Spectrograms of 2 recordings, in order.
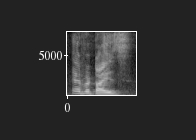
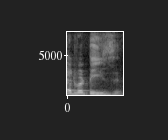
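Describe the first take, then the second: First: The word is said with an American pronunciation. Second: The word is said with a British pronunciation. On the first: "American English का pronunciation होता है एडवर्टाइज" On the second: "British English का होता है एडवर्टीज"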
